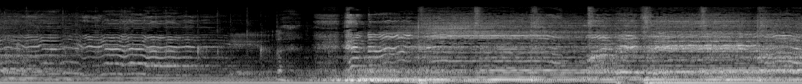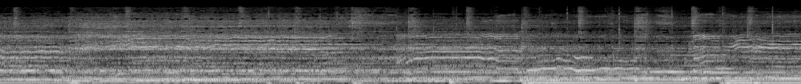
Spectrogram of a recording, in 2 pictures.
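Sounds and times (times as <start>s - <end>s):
low bass notes: 0.0s - 16.0s
choir singing gospel song: 3.6s - 16.0s.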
